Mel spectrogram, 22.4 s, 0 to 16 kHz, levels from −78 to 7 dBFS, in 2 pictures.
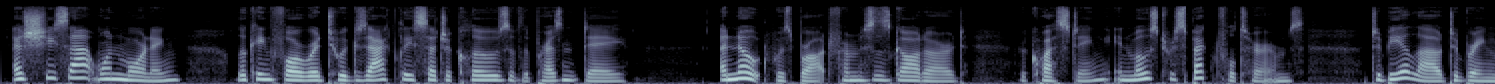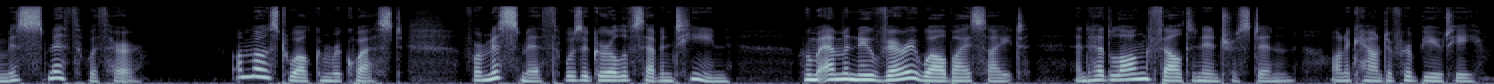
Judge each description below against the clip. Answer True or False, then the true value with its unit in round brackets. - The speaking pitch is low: False (185 Hz)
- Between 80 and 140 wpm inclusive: False (180 wpm)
